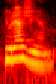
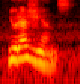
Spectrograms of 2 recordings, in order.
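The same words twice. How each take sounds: First: यूरेशियन with a j sound, the right way; यूरेशियन said with j, correctly; correct pronunciation. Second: यूरेशियंस said with sh as the wrong way; यूरेशियंस with a sh sound, marked wrong; wrong reading. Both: Shown as a demonstration. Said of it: "इसे हम यूरेशियन नहीं पढ़ेंगे".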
